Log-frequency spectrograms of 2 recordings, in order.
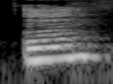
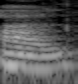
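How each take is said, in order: First: The vowel sounds like a plain e. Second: The vowel sounds like an open a. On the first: The speaker calls it wrong. "No es diu el" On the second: The speaker calls it right. "es diu al ... com una A o una E oberta"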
